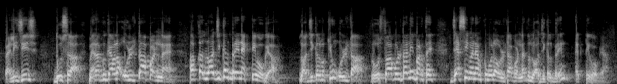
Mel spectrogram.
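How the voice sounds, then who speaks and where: In a motivational study talk to exam students, a man fires off rhetorical questions and answers them himself, coaxing listeners to join in and comment. His high voice is sing-song and breathy-edged, and he races along.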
